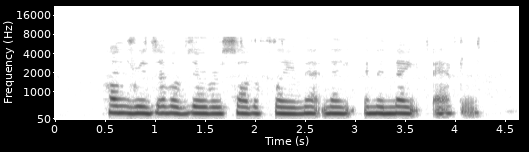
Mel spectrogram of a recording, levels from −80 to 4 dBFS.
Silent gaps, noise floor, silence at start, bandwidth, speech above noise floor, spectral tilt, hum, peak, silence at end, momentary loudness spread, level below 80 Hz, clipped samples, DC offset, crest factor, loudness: none; -73 dBFS; 0.55 s; 7.6 kHz; 48 dB; -7.5 dB/octave; none; -14 dBFS; 0.4 s; 11 LU; -72 dBFS; under 0.1%; under 0.1%; 12 dB; -26 LUFS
